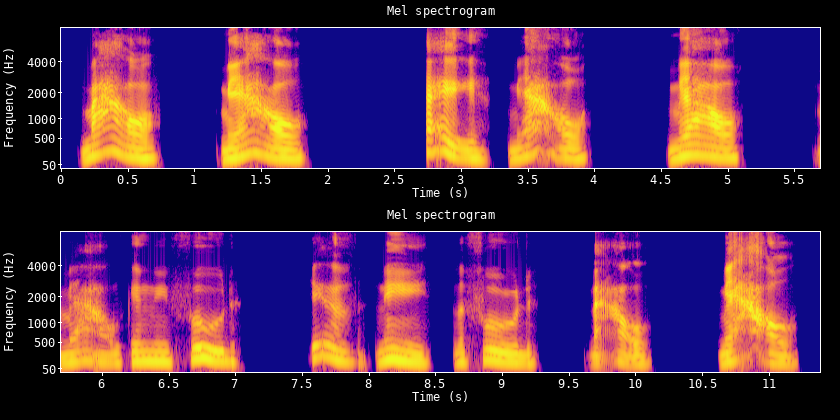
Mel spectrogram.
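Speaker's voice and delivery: high, halting, odd meowing cat voice. Imagine a cat asking for food, as a cat with Christopher Walken's voice. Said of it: "a cat has Christopher Walken's voice".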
